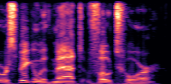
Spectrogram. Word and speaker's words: Vautour: All right, we're speaking with Matt Vautour. I'm saying that right again, Matt, right? You are saying it right.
